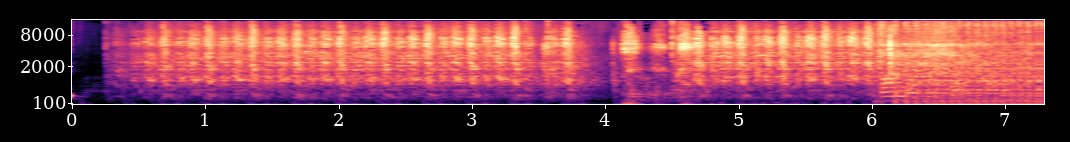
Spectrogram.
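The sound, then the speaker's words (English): A motorcycle engine with dual exhaust cranks with a rapid, rasping chatter, pauses briefly, then fires up into a loud, steady throaty rumble. “and like pretty much all of them have dual exhaust.”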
